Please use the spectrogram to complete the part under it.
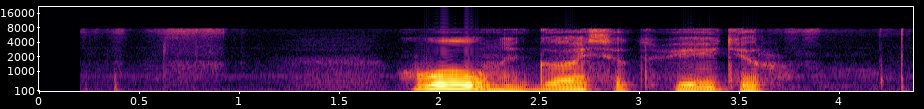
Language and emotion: Russian, sad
